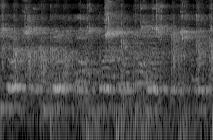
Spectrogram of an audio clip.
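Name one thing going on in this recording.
A basketball bounces repeatedly on the floor.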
